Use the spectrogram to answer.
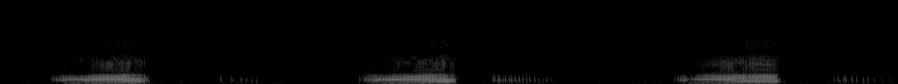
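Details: Three slow, rumbling, voiced snores about 3 seconds apart, roughly 19 a minute, with quiet exhalations between, from a cat sleeping on its owner's arm during the day: snoring.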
